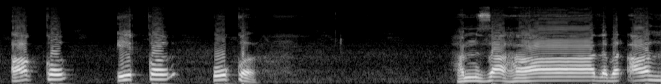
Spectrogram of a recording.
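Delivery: slow, sing-song spelling chant; Qaida recitation drill. Shown as a demonstration. Teacher drilling pupils through Qaida spelling, slow sing-song chant. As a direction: call out each syllable slowly for pupils to repeat.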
